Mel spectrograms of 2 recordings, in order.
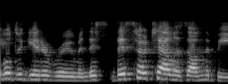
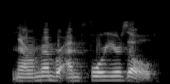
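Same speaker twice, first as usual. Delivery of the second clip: usual speaking voice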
